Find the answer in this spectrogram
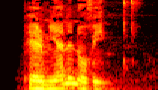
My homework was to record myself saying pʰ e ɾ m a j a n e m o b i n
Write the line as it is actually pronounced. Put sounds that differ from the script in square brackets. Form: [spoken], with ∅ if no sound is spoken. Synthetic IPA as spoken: pʰ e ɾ m [i] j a n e [n] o [v] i n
